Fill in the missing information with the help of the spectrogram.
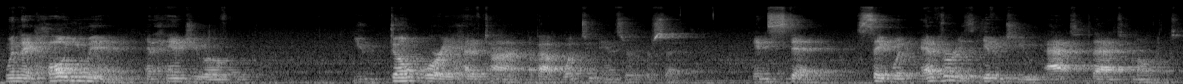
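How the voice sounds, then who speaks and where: A man's voice: mid-range voice, a little slow, a bit bright, close to an everyday voice. Commanding teacher in an echoing church, acted by a man. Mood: solemn warning. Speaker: lay performer in a church staged reading. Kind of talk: staged scripture reading. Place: large reverberant church. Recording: echoey church, distant mic, faint noise.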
